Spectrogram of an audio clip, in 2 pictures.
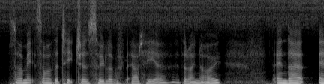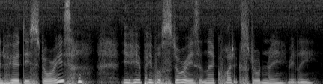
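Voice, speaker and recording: With a New Zealand accent, a woman talks at a moderate pace in a fairly low, dark, mellow voice with fairly even intonation. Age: 80s+. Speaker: retired school teacher. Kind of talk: interview answer. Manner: hesitant.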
